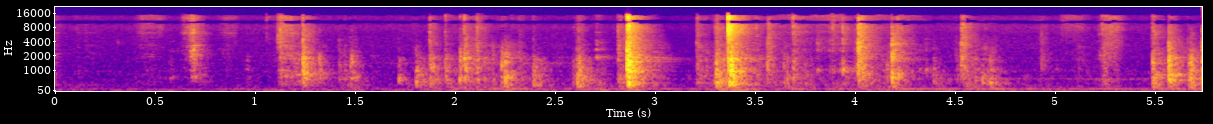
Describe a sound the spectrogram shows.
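An accordion's parts click and knock as they are handled.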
